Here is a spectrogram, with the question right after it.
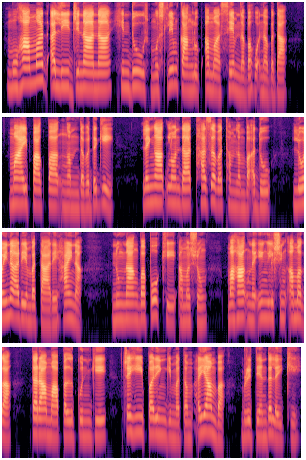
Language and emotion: Manipuri, neutral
